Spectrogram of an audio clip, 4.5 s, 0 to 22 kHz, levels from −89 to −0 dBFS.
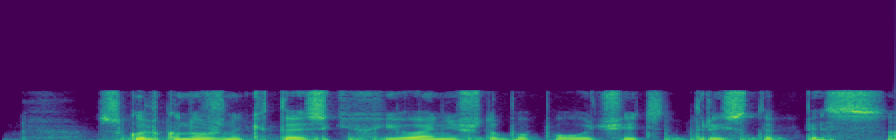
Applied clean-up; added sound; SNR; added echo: neural mask model Resemble Enhance denoiser.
